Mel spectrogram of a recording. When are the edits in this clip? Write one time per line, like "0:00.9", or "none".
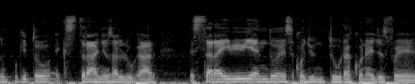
0:02.9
